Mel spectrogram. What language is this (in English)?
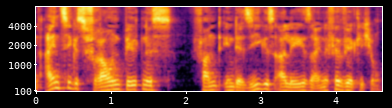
German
